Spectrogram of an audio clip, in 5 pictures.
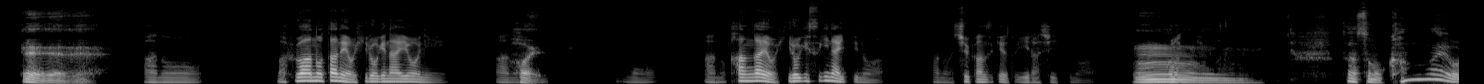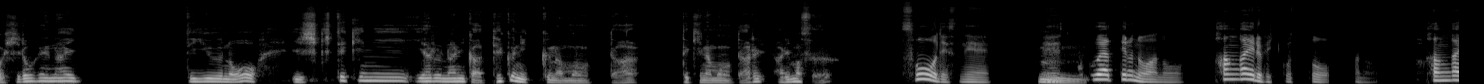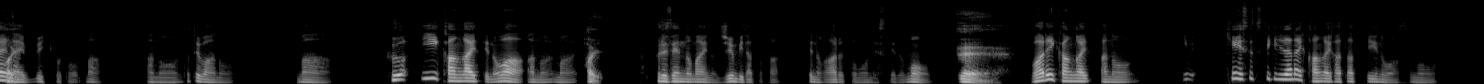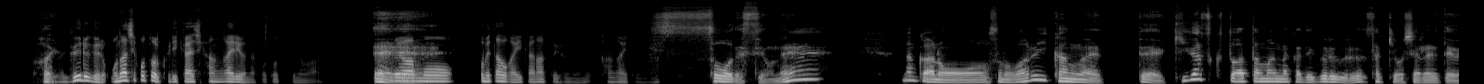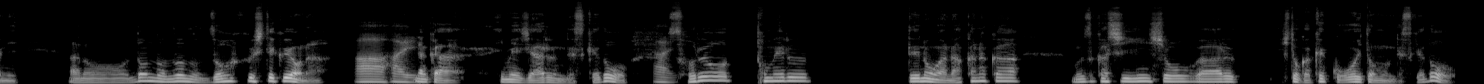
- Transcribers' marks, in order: other background noise
- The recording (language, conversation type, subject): Japanese, podcast, 不安なときにできる練習にはどんなものがありますか？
